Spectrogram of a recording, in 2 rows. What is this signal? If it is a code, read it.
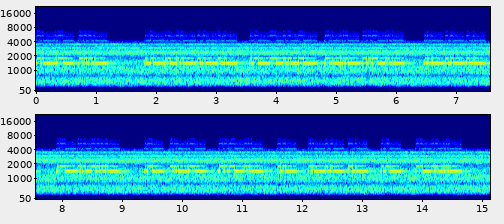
TTY/TDD text telephone tones (45.45 baud Baudot), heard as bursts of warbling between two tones, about 400 Hz shift, 1600 Hz centre, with phone line noise. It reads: … PUBLICATIONS OFFICES WERE ORIGINALLY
